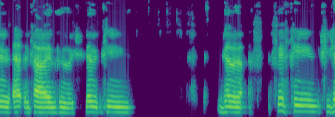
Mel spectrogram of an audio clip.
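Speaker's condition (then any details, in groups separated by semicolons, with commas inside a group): Moebius syndrome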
